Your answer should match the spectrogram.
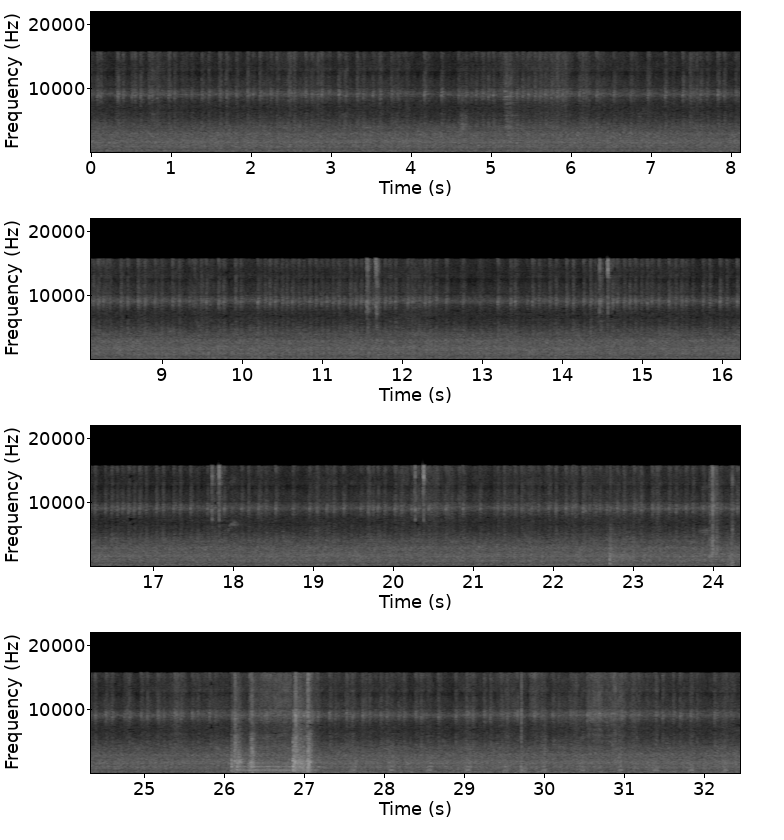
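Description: Steady background noise throughout, with a few soft clicks and a short burst of handling noise near the end as sheets of paper are moved about on a desk.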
